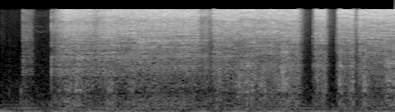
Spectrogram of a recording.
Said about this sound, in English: So put down a bunch of towels and get some brake cleaner, spray that off and turn this as you go so you can get it nice and clean all the way around.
